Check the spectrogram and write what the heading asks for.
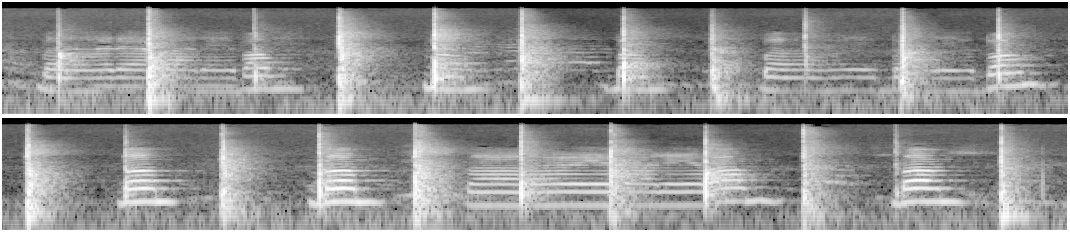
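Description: Music: a song with a steady beat of sharp clap-like hits about twice a second, and short pitched notes between the hits.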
